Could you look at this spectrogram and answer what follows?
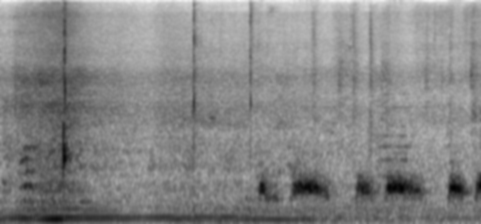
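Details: Spotted dove trained to call when told, starting a series of low, mellow coos partway through after a stretch of background hum and a few clicks.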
